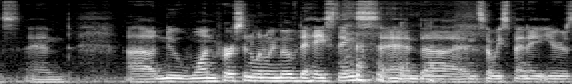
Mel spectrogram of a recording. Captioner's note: laughs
